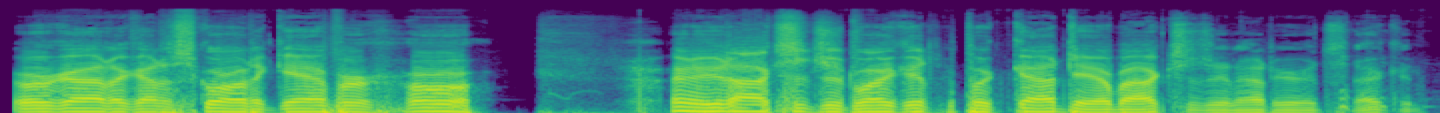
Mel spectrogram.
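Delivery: loud, winded hammed-up fat ballplayer; overweight player impression. Heavy player gasping through a game, loud and winded. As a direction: puff and gasp as if out of breath. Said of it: "three hundred and eighty pounds".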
